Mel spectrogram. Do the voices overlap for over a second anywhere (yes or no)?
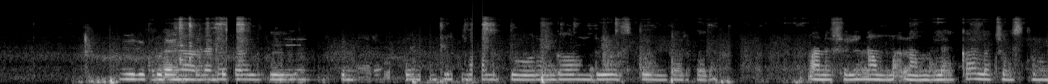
yes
